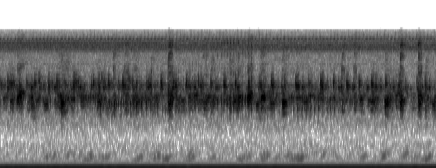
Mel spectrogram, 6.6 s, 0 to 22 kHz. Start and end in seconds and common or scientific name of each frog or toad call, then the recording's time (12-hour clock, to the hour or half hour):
0.0	6.5	Bischoff's tree frog
0.0	6.5	Cochran's lime tree frog
0.4	6.5	Leptodactylus latrans
1:30am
